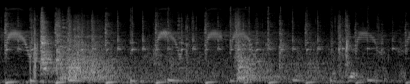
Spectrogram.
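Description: Background music with a steady low beat, over which a sheet-metal gate rattles twice: once about half a second in and again just past two seconds in.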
